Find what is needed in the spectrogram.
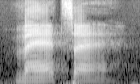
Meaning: WC
- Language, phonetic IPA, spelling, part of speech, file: Czech, [vɛː t͡sɛː], WC, noun, Cs-WC.ogg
